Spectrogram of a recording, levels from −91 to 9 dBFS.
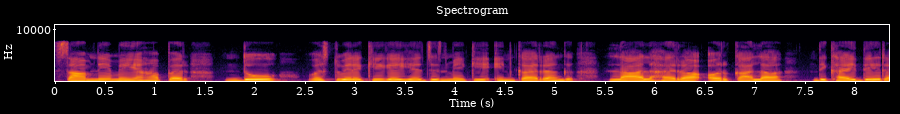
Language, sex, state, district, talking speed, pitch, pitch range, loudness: Hindi, female, Jharkhand, Ranchi, 145 wpm, 225 Hz, 220-235 Hz, -14 LUFS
